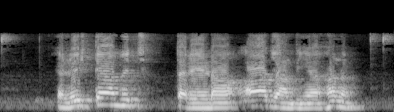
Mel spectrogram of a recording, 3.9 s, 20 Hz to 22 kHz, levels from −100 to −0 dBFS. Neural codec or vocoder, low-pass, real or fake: none; 7.2 kHz; real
